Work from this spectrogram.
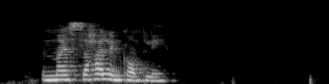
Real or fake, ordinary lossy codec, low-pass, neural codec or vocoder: real; AAC, 64 kbps; 7.2 kHz; none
